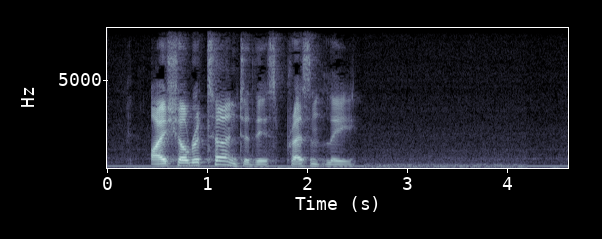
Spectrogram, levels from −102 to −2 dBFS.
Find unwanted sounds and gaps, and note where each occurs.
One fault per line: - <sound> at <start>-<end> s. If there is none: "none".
none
